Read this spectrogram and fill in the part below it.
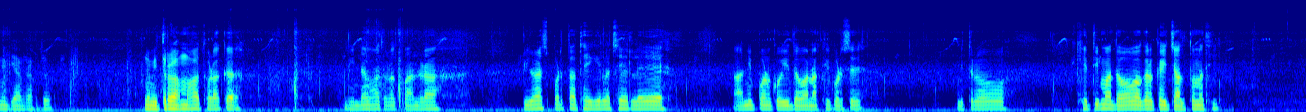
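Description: A young man speaks calmly and close by, in bursts with pauses.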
